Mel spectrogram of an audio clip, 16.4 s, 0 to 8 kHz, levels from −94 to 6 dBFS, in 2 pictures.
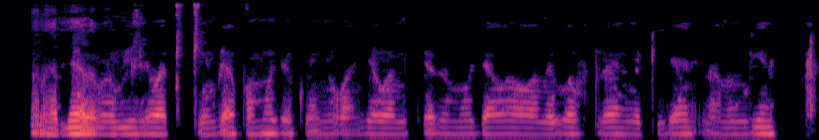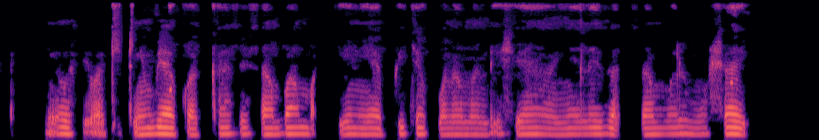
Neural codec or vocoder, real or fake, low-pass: none; real; 7.2 kHz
